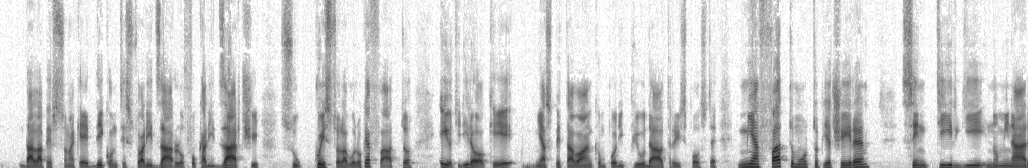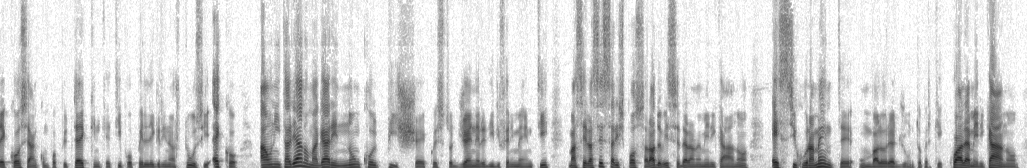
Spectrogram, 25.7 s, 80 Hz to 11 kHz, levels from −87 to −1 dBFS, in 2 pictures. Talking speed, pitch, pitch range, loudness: 170 wpm, 130 Hz, 110-150 Hz, -22 LUFS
